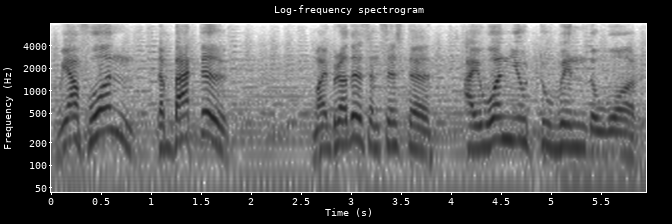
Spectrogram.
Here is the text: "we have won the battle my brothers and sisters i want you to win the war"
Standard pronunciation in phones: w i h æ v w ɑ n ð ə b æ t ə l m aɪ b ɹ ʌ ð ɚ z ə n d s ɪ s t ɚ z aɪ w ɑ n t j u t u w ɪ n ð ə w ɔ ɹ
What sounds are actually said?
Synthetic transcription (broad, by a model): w i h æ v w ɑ n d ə b æ t ə l m aɪ b ɹ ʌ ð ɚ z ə n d s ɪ s t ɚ aɪ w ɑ n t j u t u w ɪ n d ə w ɔ ɹ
